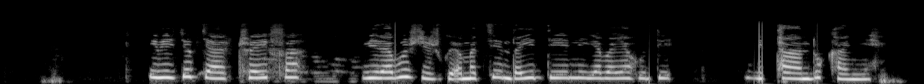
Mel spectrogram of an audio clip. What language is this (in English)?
Kinyarwanda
